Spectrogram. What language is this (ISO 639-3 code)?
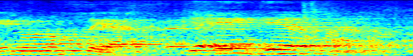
heb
